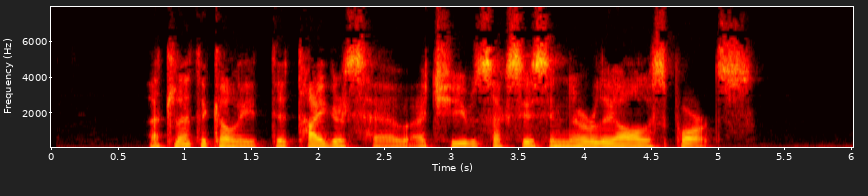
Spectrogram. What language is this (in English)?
English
